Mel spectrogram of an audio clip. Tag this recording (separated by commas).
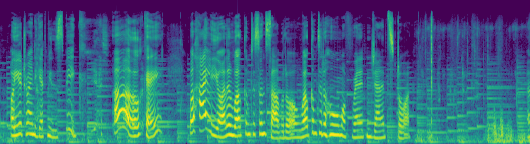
Speech, Music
